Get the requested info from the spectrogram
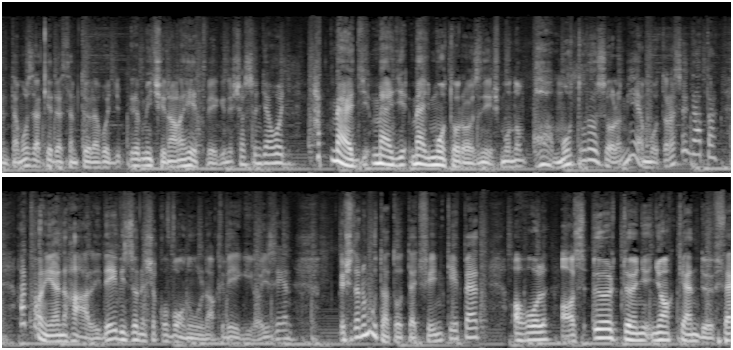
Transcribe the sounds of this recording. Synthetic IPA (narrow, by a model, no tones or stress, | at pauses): nt̪ɛmo̞zːɛːlkeːrd̪ɛst̪ɛmt̪øːlɛɦho̞ɟmit͡ʃinaːlɒɦeːt̪ʋeːɡeːneːʃɒsmo̞ɲɟaho̞ɟhat̪mɛɟmɛɟmɛɟmo̞t̪o̞ɾo̞zniḛːʃmo̞nd̪o̞mɒmo̞t̪o̞ɾo̞zolmiɛmːo̞t̪oɾɒsohat̪ahat̪ʋɒniɛnɦaːlːid̪eːvizoneːʃɒkːo̞rvo̞nulnɒ̰kʋeːɡḭɡɒ̰izeːneʃut̪aːnɒmut̪ɒt̪o̞t̪ːɛɟfeːɲkeːpɛt̪ | ʔɒɦo̞lɒzørt̪øɲɲɒkːɛnd̪øːfɛ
